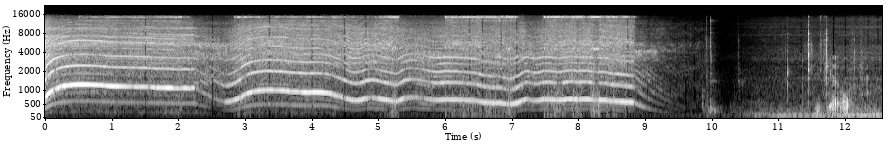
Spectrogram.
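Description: A power tool whines steadily while trimming the edges of a part on an old mini bike left thirty years in the woods, its pitch sagging and rising with load before winding down, followed by brief handling clatter.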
